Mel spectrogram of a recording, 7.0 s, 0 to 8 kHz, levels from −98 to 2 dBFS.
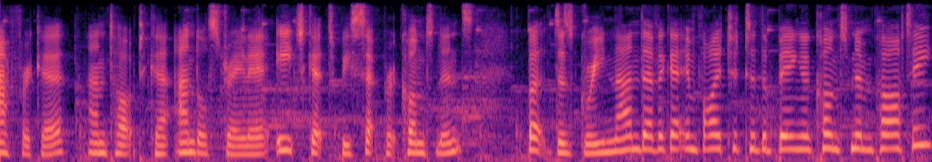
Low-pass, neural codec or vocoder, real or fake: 7.2 kHz; none; real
